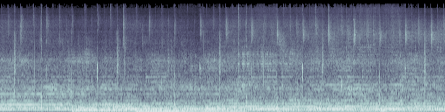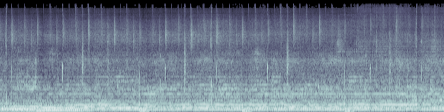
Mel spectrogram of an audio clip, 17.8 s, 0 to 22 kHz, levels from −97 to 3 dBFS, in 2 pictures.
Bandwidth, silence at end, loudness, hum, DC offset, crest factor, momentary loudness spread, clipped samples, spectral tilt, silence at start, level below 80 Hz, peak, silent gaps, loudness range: 18 kHz; 0 s; -12 LUFS; none; under 0.1%; 10 dB; 2 LU; under 0.1%; -6 dB/octave; 0 s; -20 dBFS; -2 dBFS; none; 1 LU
